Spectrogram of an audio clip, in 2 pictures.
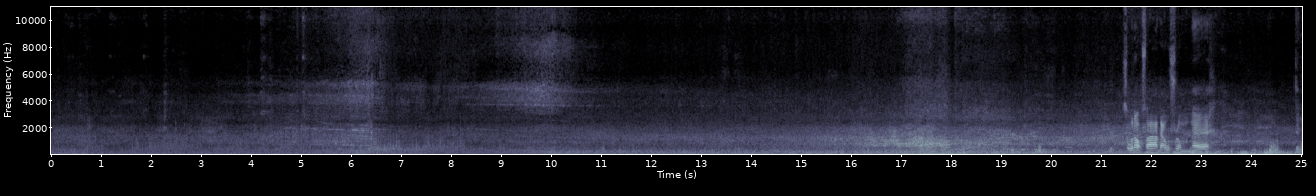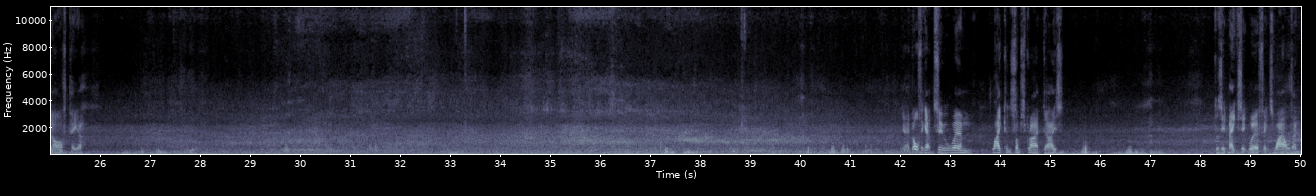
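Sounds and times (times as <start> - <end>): road traffic passing: 0.0 - 50.0
road vehicle passing by: 14.2 - 21.5.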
